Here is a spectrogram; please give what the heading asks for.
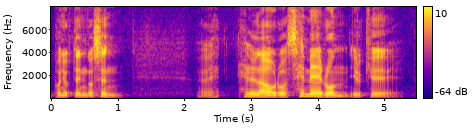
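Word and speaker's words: σήμερον: 오늘날 이 번역된 것은 헬라어로 세메론 이렇게 발음하는 단어인데요.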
